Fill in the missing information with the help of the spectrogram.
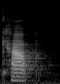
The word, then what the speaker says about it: Cap'n: Cap'n, and the reason I'm saying it like that is that's actually how it's spelled, like Cap'n. So it's okay. Captain, but it's written as Cap'n.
